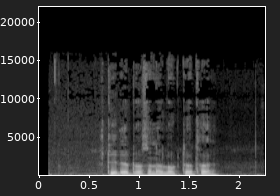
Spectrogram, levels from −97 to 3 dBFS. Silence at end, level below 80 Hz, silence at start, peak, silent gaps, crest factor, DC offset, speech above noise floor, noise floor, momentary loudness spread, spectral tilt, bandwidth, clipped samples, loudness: 0.05 s; -48 dBFS; 0.1 s; -10 dBFS; none; 18 dB; under 0.1%; 26 dB; -51 dBFS; 10 LU; -7.5 dB/octave; 16 kHz; under 0.1%; -27 LUFS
